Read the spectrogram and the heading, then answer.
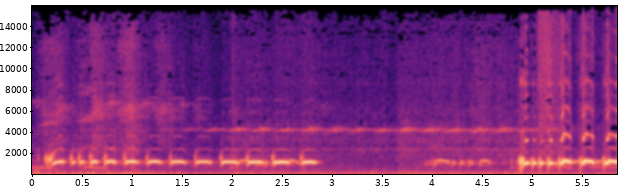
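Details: Vigorous local zebra dove song, played to coax other doves into calling: a long even run of about a dozen short bouncing coo notes, a pause with a few softer notes, then a fresh burst of rapid coos.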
